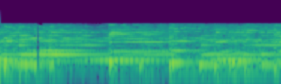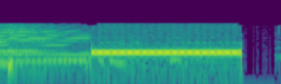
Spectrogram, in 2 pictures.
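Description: A telephone line tone plays while a call is being connected: pulsing, broken tones for about five seconds, then a loud steady tone that holds for two seconds and stops abruptly.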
